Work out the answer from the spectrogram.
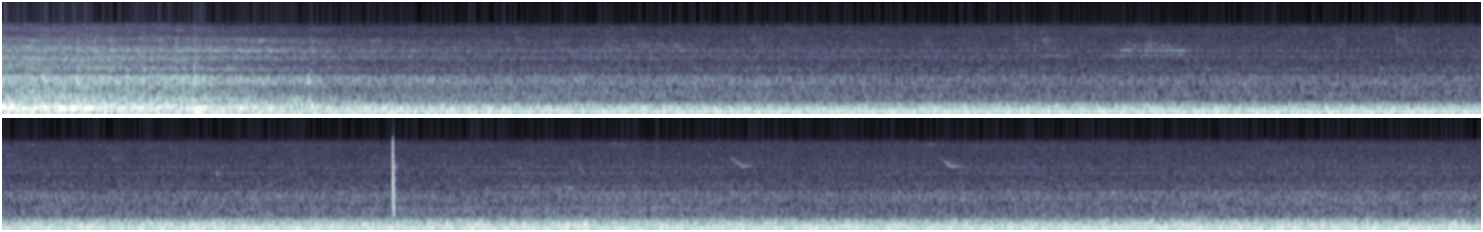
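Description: Tail end of a freight train's double-stack container cars rolling past on the rails, fading away over the first few seconds. After that a steady low hum remains, with one sharp click about two-thirds of the way through.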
